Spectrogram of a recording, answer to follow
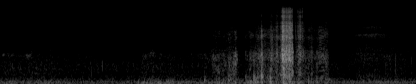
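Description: Low wind rumble on the microphone, then a close rustling scrape that builds over about a second and peaks near the end, as the camera is handled and moved.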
